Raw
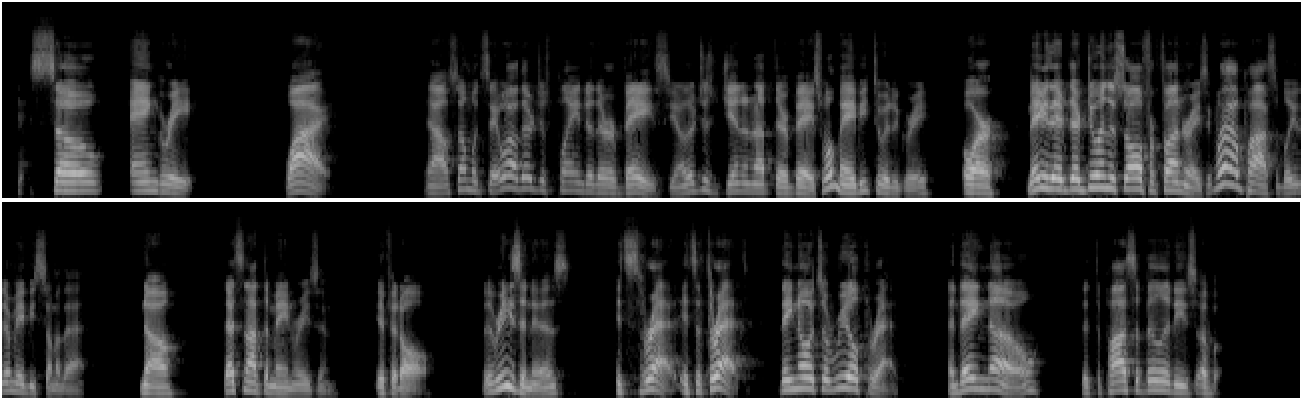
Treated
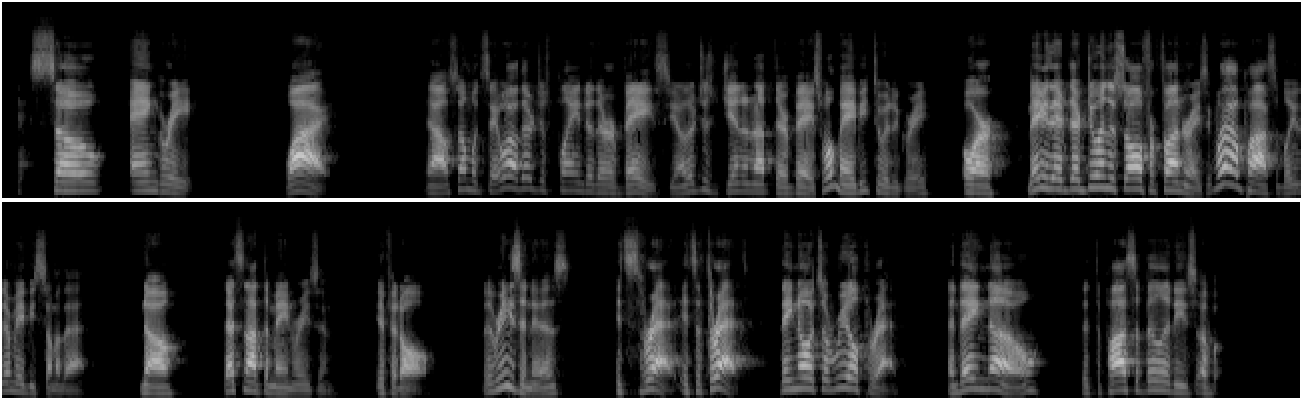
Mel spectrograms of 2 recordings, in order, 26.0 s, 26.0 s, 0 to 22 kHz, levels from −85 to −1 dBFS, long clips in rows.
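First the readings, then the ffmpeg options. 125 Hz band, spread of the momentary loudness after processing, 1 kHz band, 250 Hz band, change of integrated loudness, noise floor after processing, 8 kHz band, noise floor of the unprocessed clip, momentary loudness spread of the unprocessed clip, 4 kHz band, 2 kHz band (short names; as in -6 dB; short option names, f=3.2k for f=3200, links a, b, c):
-12.5 dB, 16 LU, +5.5 dB, -14.5 dB, +0.5 dB, under -85 dBFS, 0.0 dB, under -85 dBFS, 14 LU, +0.5 dB, +1.0 dB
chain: -af "lowshelf=f=570:t=q:w=3:g=-11.5"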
